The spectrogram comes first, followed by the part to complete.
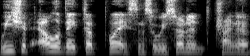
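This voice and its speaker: The speaker has a New York accent and talks at a fairly quick pace with ordinary pitch variation, in a dry, close sound with no echo on a very clean recording with a silent background. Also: man. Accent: New York American. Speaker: internet entrepreneur. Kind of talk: casual interview chat. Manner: animated.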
